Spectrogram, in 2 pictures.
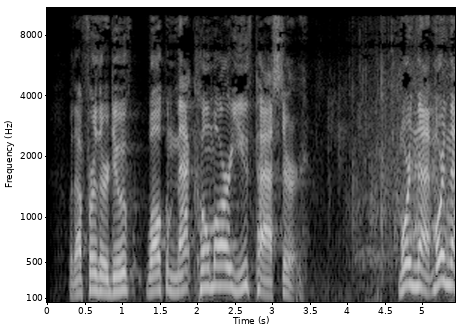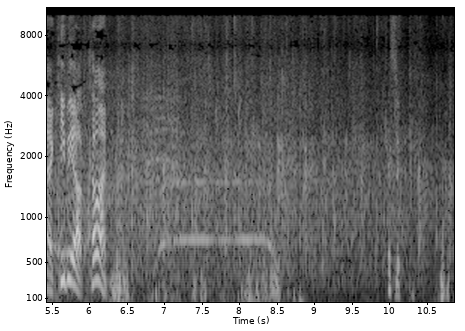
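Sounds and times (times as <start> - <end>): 
speech: 0.3 - 3.5, 4.7 - 6.6, 10.0 - 10.3
audience clapping: 3.7 - 10.8.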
